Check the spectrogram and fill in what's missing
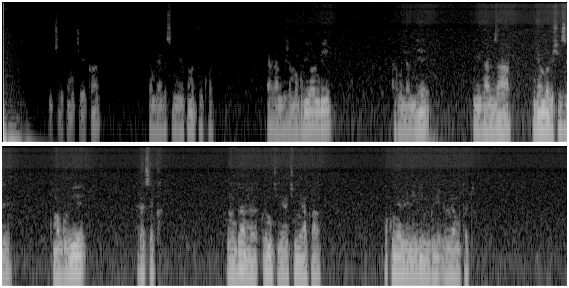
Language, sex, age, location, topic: Kinyarwanda, male, 36-49, Huye, health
